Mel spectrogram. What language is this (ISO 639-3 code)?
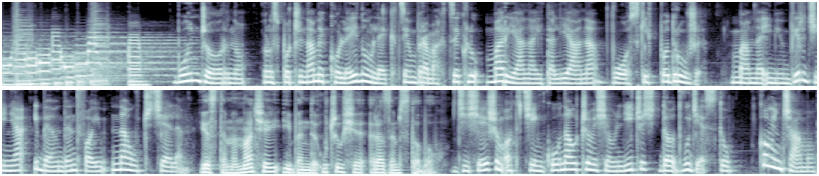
pol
